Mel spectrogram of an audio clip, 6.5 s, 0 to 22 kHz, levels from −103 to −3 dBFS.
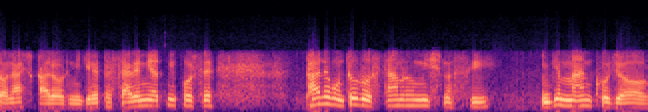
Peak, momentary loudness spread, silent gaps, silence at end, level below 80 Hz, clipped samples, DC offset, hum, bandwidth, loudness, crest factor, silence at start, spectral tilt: -4 dBFS; 13 LU; none; 0 s; -60 dBFS; under 0.1%; under 0.1%; none; 4.3 kHz; -20 LUFS; 16 dB; 0 s; -9 dB/octave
